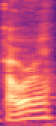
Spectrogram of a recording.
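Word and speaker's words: Kiora: We are running Kaora, that's how you say it.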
